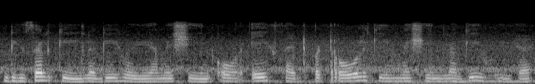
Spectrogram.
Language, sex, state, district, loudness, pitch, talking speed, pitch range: Hindi, female, Punjab, Fazilka, -20 LUFS, 145 Hz, 170 wpm, 140-155 Hz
